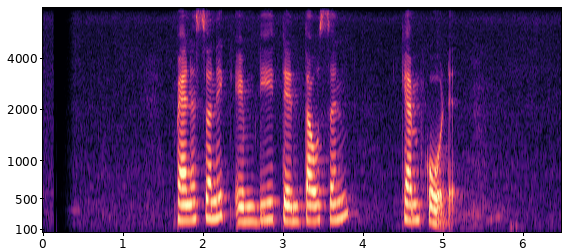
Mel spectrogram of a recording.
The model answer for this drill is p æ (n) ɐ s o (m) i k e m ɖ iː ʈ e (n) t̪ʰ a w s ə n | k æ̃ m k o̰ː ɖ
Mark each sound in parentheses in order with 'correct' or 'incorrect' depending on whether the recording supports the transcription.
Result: correct, incorrect: n, correct

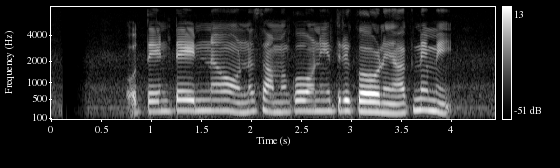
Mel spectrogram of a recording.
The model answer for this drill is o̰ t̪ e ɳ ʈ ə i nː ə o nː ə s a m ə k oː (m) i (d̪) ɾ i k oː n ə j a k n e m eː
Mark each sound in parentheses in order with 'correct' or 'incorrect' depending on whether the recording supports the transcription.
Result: incorrect: n, incorrect: t̪

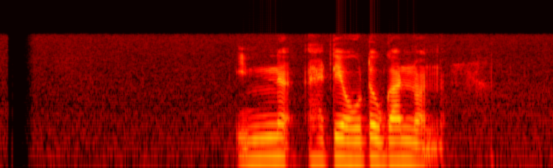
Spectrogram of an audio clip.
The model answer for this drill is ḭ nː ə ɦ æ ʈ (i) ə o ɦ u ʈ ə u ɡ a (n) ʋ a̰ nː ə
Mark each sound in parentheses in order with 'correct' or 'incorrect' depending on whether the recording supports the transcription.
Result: correct, incorrect: nː

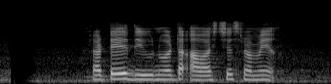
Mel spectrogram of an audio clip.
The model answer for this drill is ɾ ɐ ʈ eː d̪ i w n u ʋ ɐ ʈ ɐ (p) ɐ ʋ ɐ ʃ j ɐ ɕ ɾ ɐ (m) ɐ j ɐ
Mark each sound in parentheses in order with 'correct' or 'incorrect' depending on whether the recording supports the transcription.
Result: incorrect: ʔ, correct

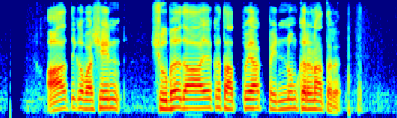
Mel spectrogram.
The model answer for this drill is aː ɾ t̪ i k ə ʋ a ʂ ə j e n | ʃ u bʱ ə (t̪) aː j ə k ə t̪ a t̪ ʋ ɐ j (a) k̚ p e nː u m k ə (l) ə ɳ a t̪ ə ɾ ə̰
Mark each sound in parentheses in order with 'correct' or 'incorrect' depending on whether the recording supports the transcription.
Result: incorrect: d̪, correct, incorrect: ɾ

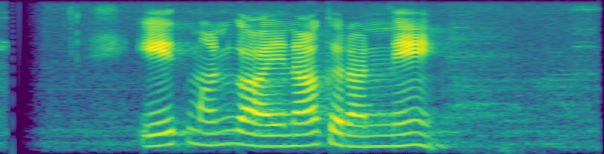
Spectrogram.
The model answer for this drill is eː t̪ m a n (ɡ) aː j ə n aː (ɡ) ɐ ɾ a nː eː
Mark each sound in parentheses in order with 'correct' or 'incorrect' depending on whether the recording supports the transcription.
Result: correct, incorrect: k

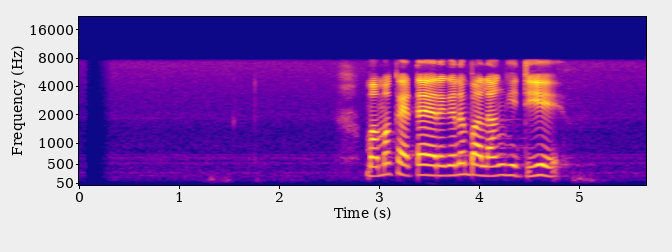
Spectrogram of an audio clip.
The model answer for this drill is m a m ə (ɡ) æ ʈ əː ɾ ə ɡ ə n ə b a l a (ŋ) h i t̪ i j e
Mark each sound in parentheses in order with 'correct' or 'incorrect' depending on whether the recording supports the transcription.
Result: incorrect: k, correct

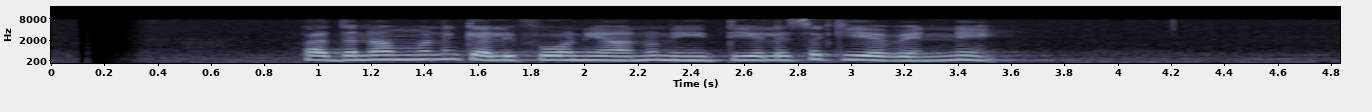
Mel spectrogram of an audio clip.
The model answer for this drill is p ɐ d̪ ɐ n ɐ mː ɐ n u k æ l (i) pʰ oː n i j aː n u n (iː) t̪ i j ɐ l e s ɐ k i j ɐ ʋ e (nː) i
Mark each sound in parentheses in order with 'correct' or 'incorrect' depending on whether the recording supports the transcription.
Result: correct, correct, correct

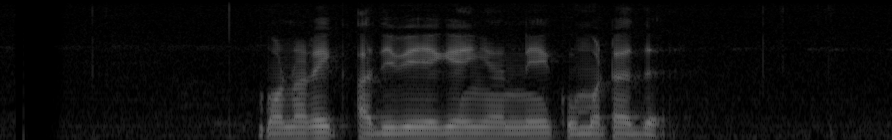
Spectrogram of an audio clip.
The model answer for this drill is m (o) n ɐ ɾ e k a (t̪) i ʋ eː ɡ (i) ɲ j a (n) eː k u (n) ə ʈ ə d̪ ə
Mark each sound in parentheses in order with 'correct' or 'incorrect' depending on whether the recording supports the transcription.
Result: correct, incorrect: d̪, incorrect: e, incorrect: nː, incorrect: m

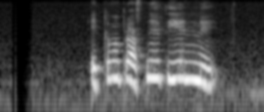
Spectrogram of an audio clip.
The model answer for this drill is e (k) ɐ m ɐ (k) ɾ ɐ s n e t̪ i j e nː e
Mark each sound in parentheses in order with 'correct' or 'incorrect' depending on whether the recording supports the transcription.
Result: correct, incorrect: p

